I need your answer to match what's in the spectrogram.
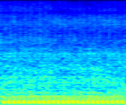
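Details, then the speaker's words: Riding mower deck while mowing: deep throbbing growl pulsing about a dozen times a second over the engine; wobbling spindle, greasing didn't help, bearings trashed, owner fears cracking the spindle; failing deck spindle bearing. "i was just talking about how growly the bearings were too let's keep throwing grease at them i just stopped to put a little bit of grease in it but it ain't helping it is like trashed"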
